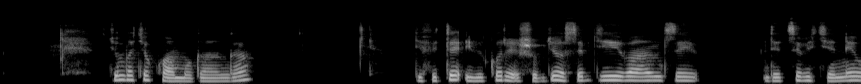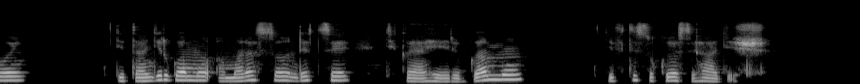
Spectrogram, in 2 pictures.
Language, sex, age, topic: Kinyarwanda, female, 25-35, health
